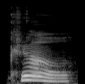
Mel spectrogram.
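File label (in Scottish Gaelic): "cnò", Scottish Gaelic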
